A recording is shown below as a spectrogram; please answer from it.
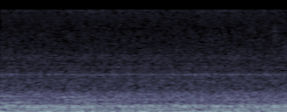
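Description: Room tone in a short pause between spoken phrases: a steady low hum with light hiss and a faint thin whine.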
